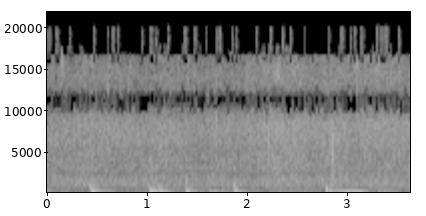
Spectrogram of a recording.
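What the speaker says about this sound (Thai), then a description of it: "ผัดให้มัน ให้หมูสุก หน่อยนึง แล้วก็ปรุงเครื่อง" Pork with chili stir-fried in a pan, a constant hiss of frying broken by several sharp scrapes and clacks of the spatula at an uneven pace, close and alone without talk.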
